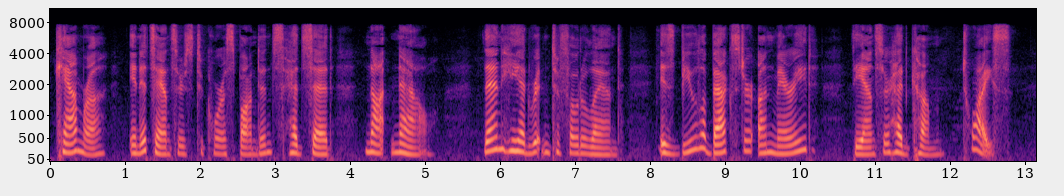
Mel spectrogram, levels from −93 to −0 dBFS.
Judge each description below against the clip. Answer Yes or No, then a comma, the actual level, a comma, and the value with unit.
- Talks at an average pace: No, slow, 120 wpm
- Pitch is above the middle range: No, medium, 175 Hz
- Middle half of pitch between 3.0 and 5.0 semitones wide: Yes, average, 4.5 semitones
